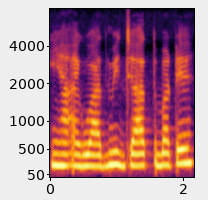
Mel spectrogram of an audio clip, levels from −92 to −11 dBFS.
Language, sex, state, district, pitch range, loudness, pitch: Bhojpuri, female, Bihar, Muzaffarpur, 205-220 Hz, -12 LUFS, 210 Hz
